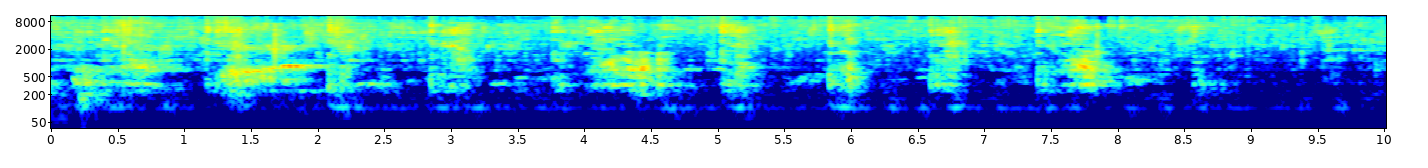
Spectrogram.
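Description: Onions frying lightly in a pan, giving a soft, steady sizzle with intermittent stirring and scraping that rises and falls over the whole stretch, without talk.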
